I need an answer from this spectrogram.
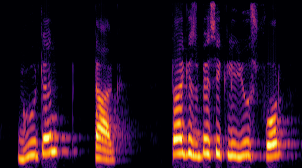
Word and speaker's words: guten Tag: is GU te n PL g and it's pronounced is guten tag guten tag tag is basically used for day it's generally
